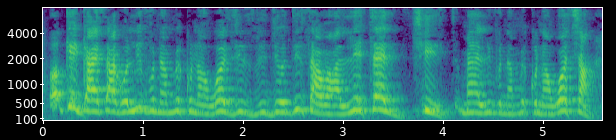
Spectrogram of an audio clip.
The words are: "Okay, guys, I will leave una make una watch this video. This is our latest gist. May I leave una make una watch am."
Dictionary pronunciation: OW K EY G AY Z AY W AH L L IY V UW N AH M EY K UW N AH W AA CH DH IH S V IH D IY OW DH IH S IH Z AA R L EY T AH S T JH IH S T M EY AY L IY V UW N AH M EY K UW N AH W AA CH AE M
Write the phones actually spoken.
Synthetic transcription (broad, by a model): OW K EY G AY S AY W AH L L IY V UW N AH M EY K UW N AH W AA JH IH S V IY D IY OW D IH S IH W AA L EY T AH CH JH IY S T M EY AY L IY V UW N AH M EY K UW N AH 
